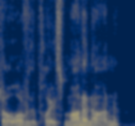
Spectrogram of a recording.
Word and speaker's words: Manannán: So many people are familiar with a deity whose name gets mispronounced all over the place, Manannán, right? Manannán.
